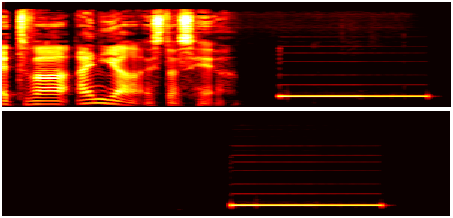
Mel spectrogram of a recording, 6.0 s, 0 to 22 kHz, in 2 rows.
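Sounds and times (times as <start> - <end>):
speech: 0.0 - 1.6
telephone line tones as a phone call is placed: 1.8 - 2.9, 4.5 - 5.6.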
